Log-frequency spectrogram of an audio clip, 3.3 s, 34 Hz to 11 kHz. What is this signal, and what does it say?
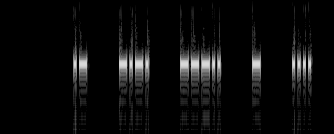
Morse code, heard as a keyed tone, about 46 wpm, spaced as for 21 wpm, 700 Hz. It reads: AC8TH
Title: USA Call Signs - 4x Character Spacing - 45wpm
